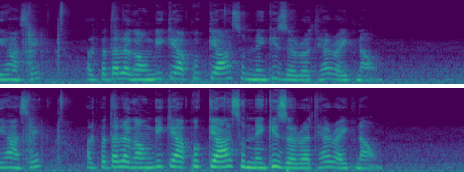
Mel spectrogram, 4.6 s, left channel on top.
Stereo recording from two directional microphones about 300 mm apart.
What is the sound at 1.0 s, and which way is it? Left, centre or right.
A woman's voice, right.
